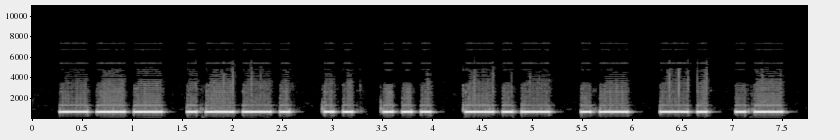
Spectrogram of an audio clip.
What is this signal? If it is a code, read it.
Morse code, heard as a keyed tone, about 13 wpm, 660 Hz. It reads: OP IS KANA
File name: jh8cbh / 2022cw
